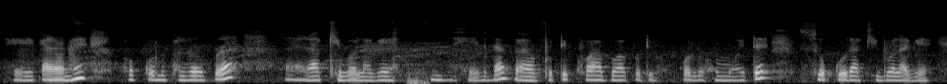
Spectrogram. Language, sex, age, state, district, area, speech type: Assamese, female, 30-45, Assam, Majuli, urban, spontaneous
